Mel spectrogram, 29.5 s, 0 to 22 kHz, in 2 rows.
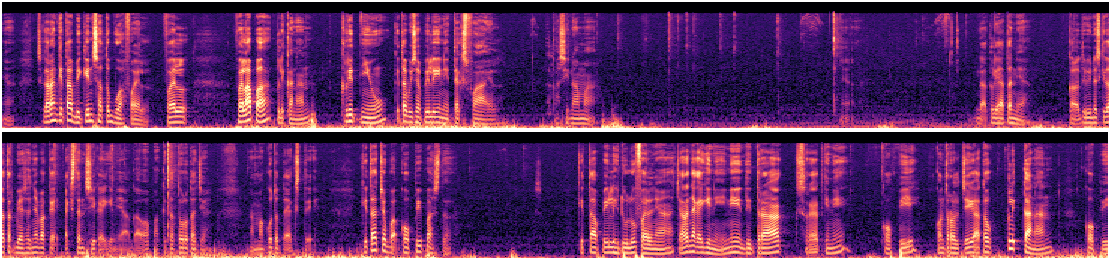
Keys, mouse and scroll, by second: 0.5 click, 3.6 right click, 6.4 click, 8.8-10.5 typing, 11.3 Return, 12.4 click, 14.4 F2, 14.6 End, 15.3-16.8 typing, 17.1 Return, 18.3 click, 20.7 click, 22.7 click, 24.5 click, 26.6 ctrl+c, 28.2 right click, 29.3-29.5 drag.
